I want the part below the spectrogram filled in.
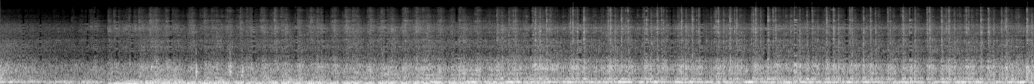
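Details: Engine after replacing the exhaust header gasket: rough idle with a sharp puffing tick keeping time with firing; upper ports sealed but every lower port still leaks, one header flange has a missing chunk; exhaust manifold leak persists.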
